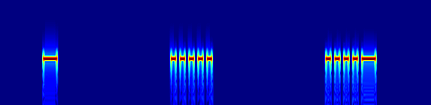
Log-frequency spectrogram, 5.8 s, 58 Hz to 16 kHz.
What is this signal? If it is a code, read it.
Morse code, heard as a keyed tone, about 20 wpm, spaced as for 5 wpm, 690 Hz. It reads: T54
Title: 229 Lesson 37e - Letter x - Three Characters 20wpm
